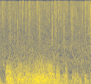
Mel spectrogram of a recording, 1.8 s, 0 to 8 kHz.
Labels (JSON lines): {"label": "biophony, growl", "recorder": "SoundTrap 500"}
